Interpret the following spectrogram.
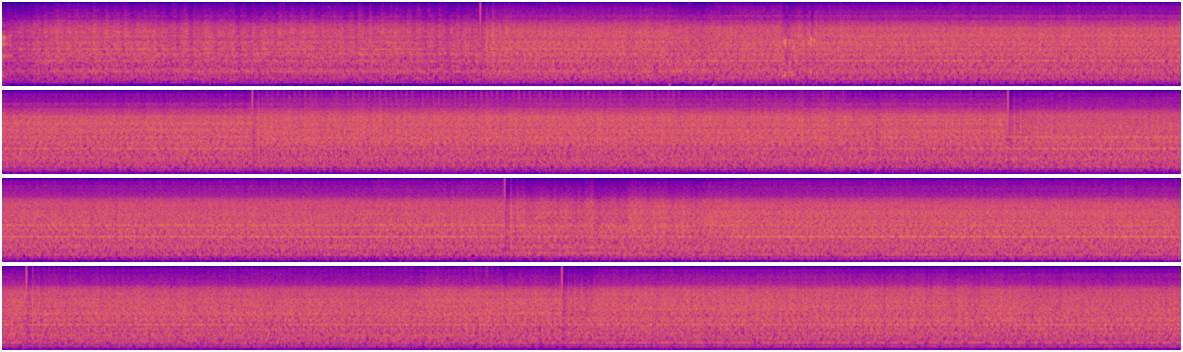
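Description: Horizontal boring mill running a facing cut across a steam locomotive stoker engine's cylinder head: a steady machine hum with a few constant tones, growing fuller and lower about three seconds in.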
